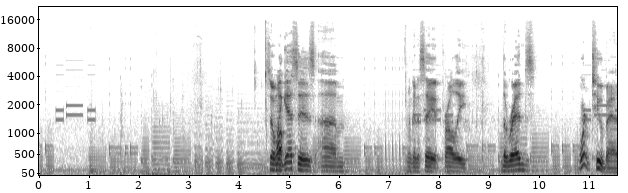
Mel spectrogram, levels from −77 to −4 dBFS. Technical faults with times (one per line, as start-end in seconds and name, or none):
6.91-7.26 repeated frames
